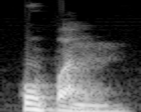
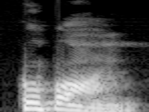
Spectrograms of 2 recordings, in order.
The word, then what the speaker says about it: coupon: इसको हम बोलते हैं कूपन, कूपन, लेकिन इसका जो एग्जैक्ट प्रोनाउंसिएशन है वो है कूपन, कूपन। ये 2 सिलेबल वर्ड है कूपन।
